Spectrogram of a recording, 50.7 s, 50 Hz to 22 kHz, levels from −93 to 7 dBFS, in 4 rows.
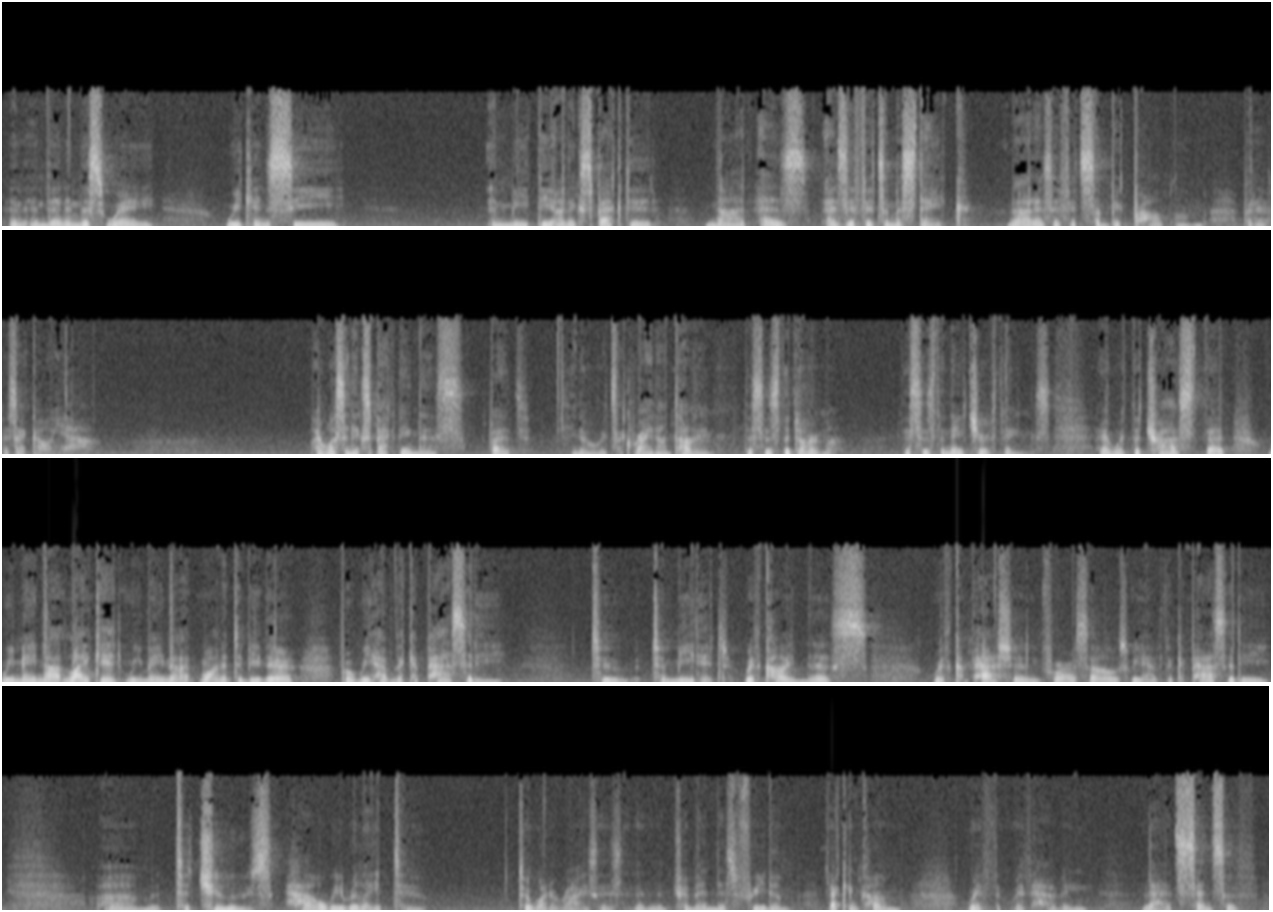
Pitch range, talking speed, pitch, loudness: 110-130 Hz, 135 wpm, 120 Hz, -20 LUFS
